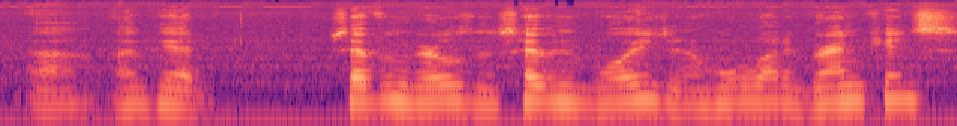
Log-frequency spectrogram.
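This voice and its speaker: With an Upper Midwest accent, a woman speaks at a medium pitch. Her pace is fairly slow and her intonation fairly even. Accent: Upper Midwest rural American. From North Dakota. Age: 80s+. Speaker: farmer. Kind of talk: testimony. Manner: halting.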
